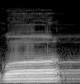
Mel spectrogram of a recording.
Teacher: الف زبر غا، غین کو حروف مستعلیہ ہے پر پڑھیں گے، آگے الف مدہ ہو رہا ہے، ایک الف تک کھینچ کے پڑھیں گے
